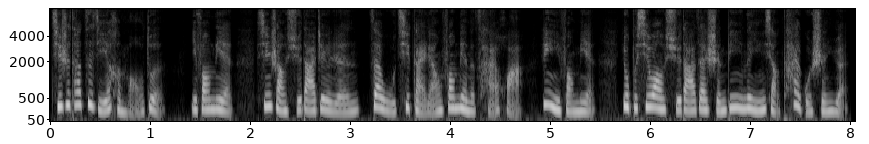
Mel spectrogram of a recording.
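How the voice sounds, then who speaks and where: A woman narrating a historical audio comic in a brisk storytelling manner. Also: on the high side, lively intonation, darkish tone, dry recording, clean studio sound.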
